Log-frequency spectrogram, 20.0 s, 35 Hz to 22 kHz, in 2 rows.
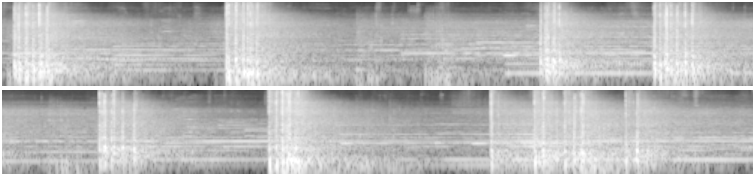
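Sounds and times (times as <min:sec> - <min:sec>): fireworks bursting with crackles: 0:00.0 - 0:01.8, 0:03.0 - 0:06.4, 0:07.1 - 0:10.2, 0:11.3 - 0:12.5, 0:13.6 - 0:15.5, 0:16.5 - 0:19.4
music with long held chords: 0:00.0 - 0:20.0.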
